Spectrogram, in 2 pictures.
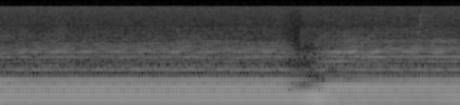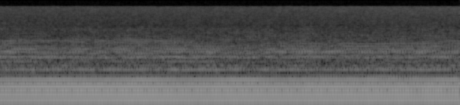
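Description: A steady low drone of several held tones, like a hum, with a slight swell about two seconds in.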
